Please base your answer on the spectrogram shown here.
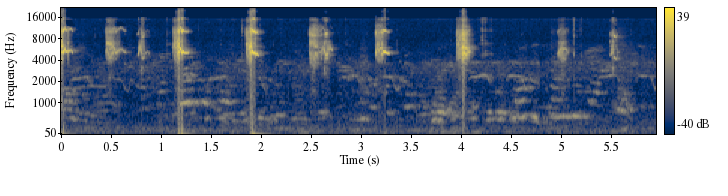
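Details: Sparrow chicks in the nest while being fed by a parent: harsh, high, scratchy chirps in short bursts, roughly one every half second to second, with faint softer twitters between.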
